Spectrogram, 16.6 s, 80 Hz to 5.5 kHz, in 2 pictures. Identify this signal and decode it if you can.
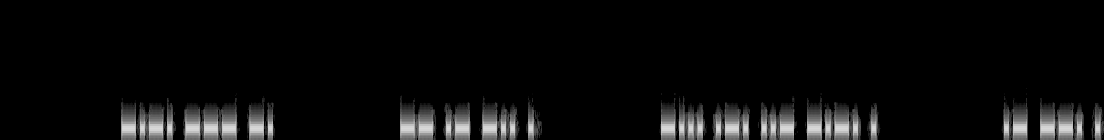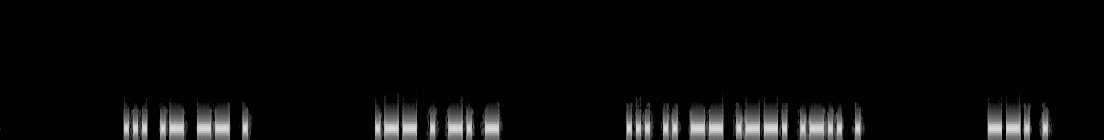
Morse code, heard as a keyed tone, about 34 wpm, 550 Hz. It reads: CON MADE BRUCE AGE SAME WENT SIMPLE GE
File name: Ultimate Word List / 35WPM Ultimate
